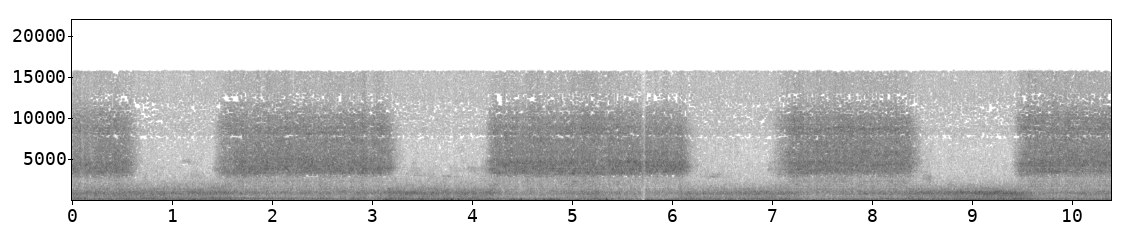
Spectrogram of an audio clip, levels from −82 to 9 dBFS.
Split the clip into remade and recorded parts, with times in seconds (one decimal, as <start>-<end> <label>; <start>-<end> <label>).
0.0-4.1 recorded; 4.1-6.7 remade; 6.7-10.4 recorded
